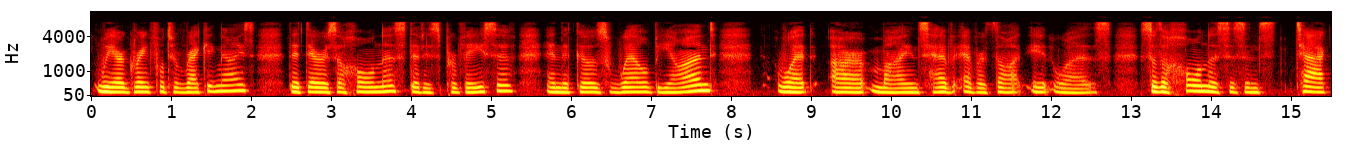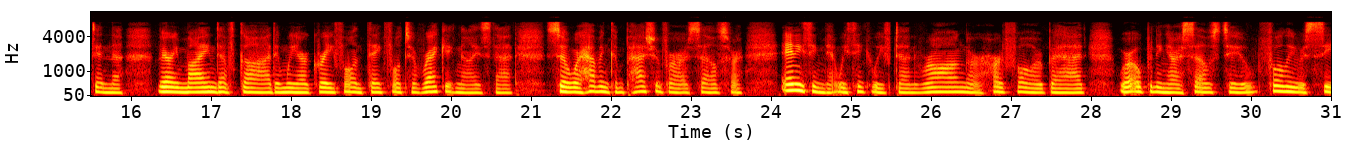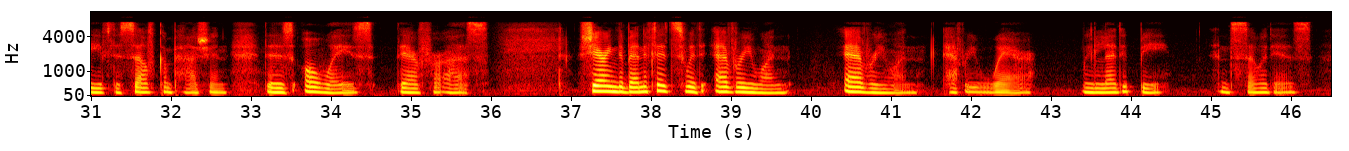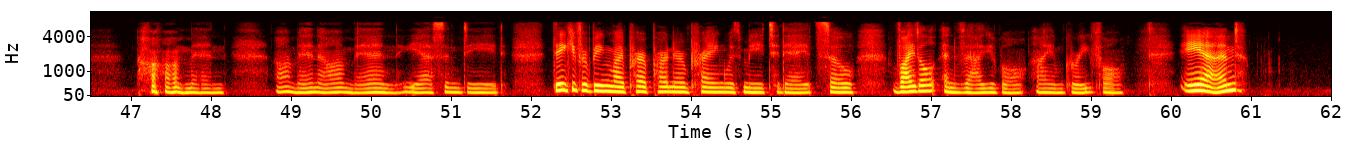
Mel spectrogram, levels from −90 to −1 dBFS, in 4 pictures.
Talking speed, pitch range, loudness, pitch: 115 wpm, 165-190 Hz, -23 LUFS, 175 Hz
